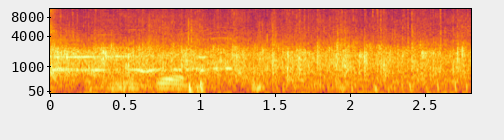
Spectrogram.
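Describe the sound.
Steady audience applause, a dense wash of many hands clapping throughout, with a brief voice or cheer rising over it near the start.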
